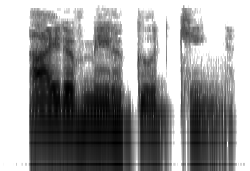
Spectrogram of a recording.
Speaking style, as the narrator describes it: rasped Yarn, one of the sailors

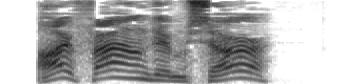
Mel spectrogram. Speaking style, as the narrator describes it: the soldier shouted with a hint of relief

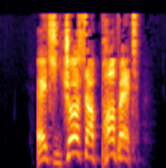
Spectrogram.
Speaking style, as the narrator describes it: Brogan bellows at his men

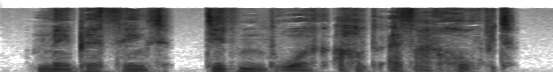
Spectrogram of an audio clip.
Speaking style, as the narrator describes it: she panted

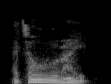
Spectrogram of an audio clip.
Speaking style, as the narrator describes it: he said in a low voice

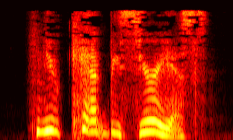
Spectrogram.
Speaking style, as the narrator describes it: Mal said with a disbelieving laugh

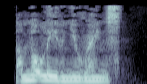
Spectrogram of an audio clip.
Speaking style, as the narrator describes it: he said firmly

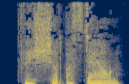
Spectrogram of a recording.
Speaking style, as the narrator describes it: Lyra whispered, her features turning to stone

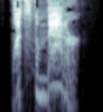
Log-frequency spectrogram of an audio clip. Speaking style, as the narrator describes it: I hissed

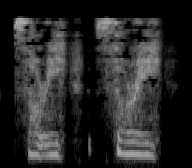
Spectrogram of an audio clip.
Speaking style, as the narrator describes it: she muttered

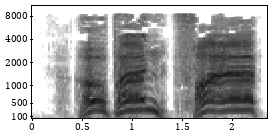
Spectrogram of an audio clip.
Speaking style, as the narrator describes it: roared Domitian

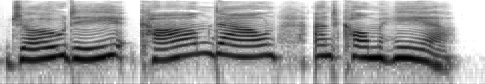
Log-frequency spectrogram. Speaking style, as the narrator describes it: I said evenly

